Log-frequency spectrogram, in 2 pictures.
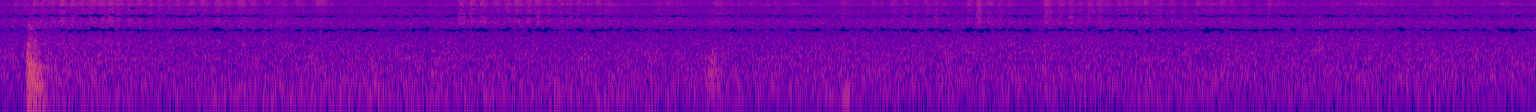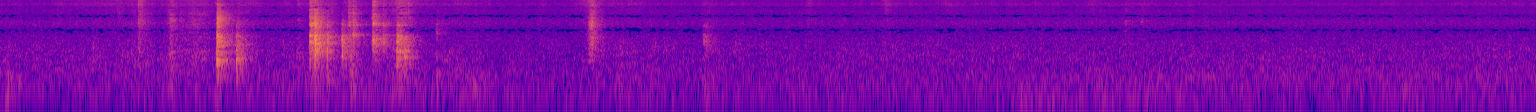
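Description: Quiet room tone, broken a little past the middle by a short run of sharp clicks and knocks from objects being handled on a desk, with a couple more single clicks soon after.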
